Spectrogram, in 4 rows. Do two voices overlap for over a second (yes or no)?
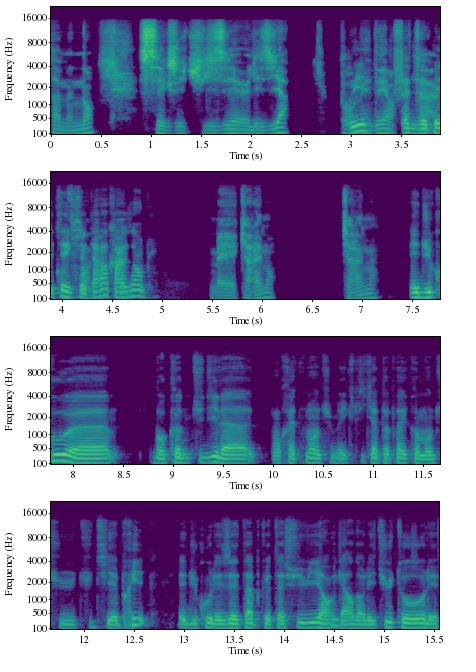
yes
